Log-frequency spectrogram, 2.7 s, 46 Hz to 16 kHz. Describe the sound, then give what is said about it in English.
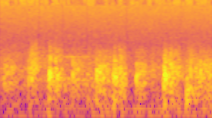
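A rapid, irregular string of muffled fireworks pops and crackles, heard faintly against a low background rumble, recorded with a Rode NT4 stereo microphone, with no one talking. “Can you hear those fireworks?”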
